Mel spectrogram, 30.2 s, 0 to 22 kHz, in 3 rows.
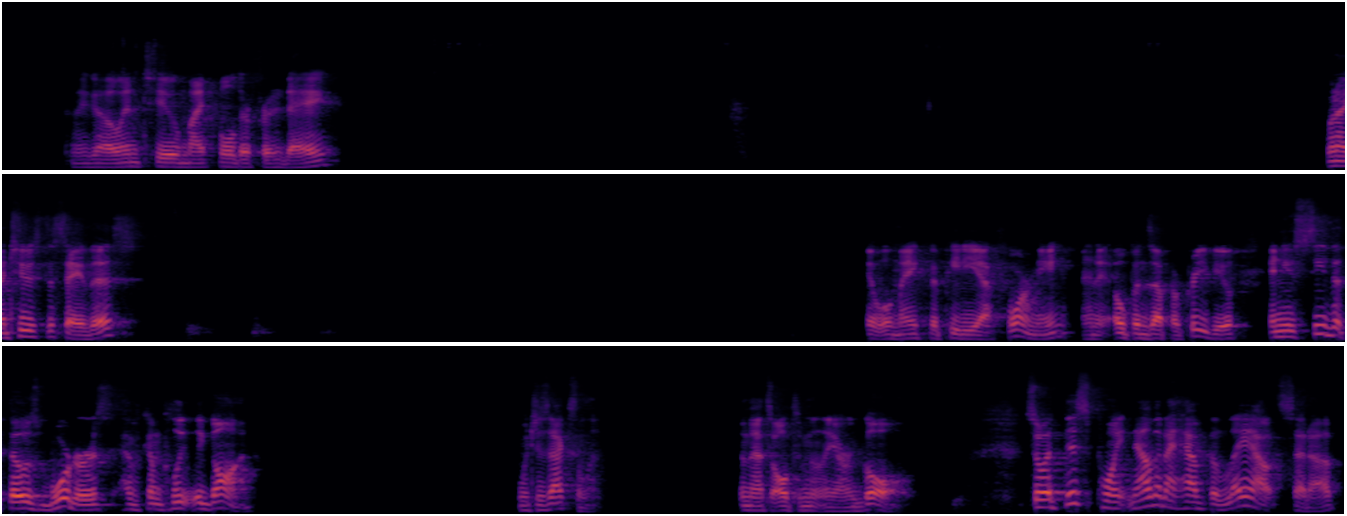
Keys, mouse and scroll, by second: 1.3 click, 1.7 click, 3.8 click, 4.0 click, 5.1 middle click, 6.2 middle click, 7.4 click, 7.7 click, 9.3 click, 10.1 scroll, 11.8 click, 14.4-16.8 drag.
